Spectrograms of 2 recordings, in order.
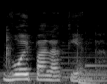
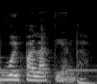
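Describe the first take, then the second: First: The word para is shortened to pa. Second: The same.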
